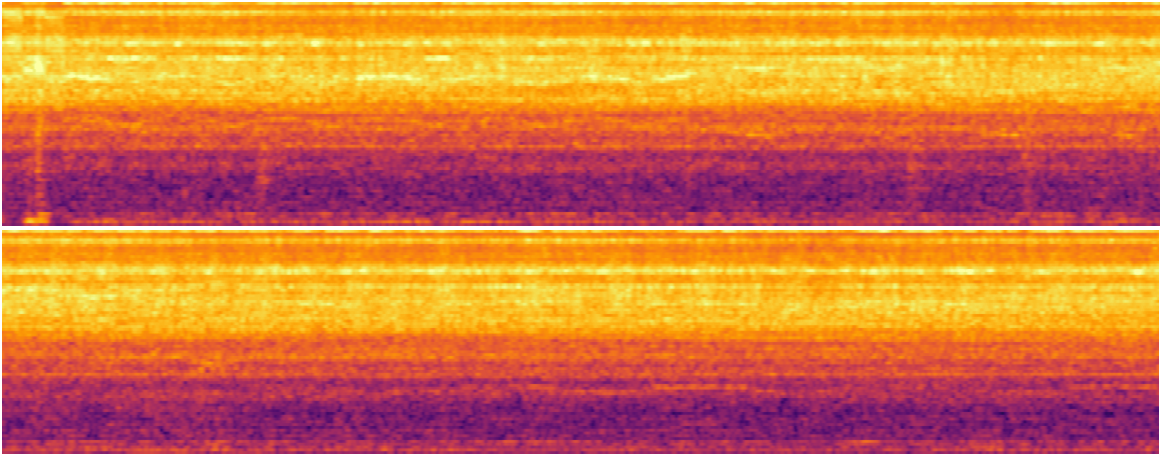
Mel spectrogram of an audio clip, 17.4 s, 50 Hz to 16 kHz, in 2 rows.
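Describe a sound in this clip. A 3D printer's motors whir and buzz in shifting tones as the print head moves.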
